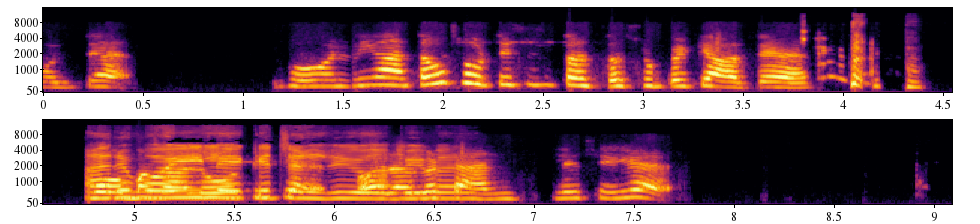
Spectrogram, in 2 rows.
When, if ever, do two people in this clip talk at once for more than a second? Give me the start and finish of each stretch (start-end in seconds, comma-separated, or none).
4.8-6.6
